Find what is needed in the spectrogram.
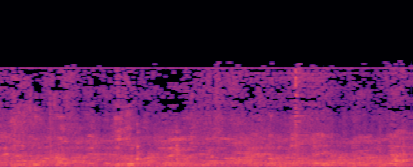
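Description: Several people talking at once: steady, overlapping chatter of voices.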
